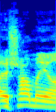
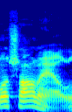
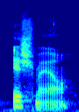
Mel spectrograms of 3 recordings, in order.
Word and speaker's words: Ishamael: they just call him Ishamael? Like, we know that he's going to be in it, right? Like, maybe they're just trying to preempt everyone who's going to mispronounce it as Ishmael.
